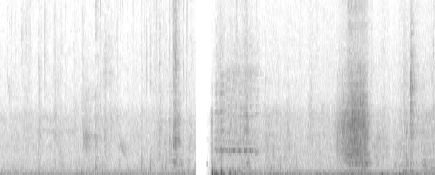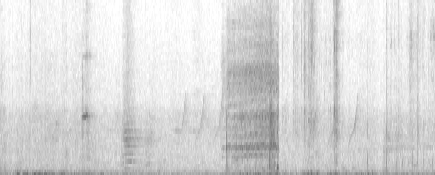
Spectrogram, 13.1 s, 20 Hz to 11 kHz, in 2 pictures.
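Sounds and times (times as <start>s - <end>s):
farm animal calling: 9.8s - 10.7s.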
